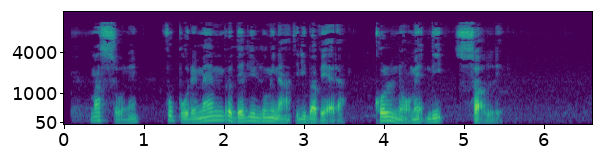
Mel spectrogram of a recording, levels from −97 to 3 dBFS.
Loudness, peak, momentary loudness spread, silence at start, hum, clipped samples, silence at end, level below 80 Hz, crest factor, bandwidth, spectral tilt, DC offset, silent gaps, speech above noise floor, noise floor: -29 LUFS; -8 dBFS; 15 LU; 0.35 s; none; under 0.1%; 1.15 s; -58 dBFS; 22 dB; 11.5 kHz; -5 dB/octave; under 0.1%; none; 44 dB; -72 dBFS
